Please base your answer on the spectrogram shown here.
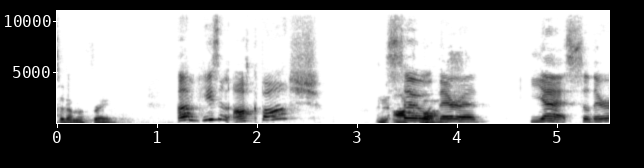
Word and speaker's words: Akbash: other dog cross that I He would just mispronounce it, I'm afraid. he's an Akbash.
